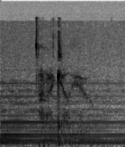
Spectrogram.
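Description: Faint tail of outro music dying away, with a brief faint whisper about half a second in.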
